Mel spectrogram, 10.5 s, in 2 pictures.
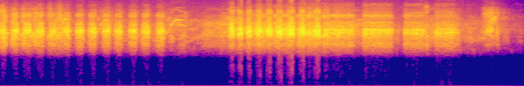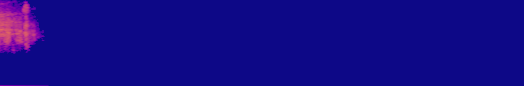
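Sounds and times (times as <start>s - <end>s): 
black-billed magpie: 0.0s - 5.6s.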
